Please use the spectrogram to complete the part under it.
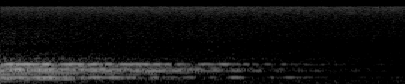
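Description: A small mixed choir holds a final sung chord that fades away in a large echoing church.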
